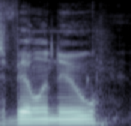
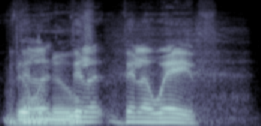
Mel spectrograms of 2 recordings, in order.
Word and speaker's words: Villeneuve: This movie, I read the article where the actor, I can never pronounce his name, Denis Villeneuve. – Villeneuve. – Yeah. – I think that's how they say it. I think it's Villeneuve.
